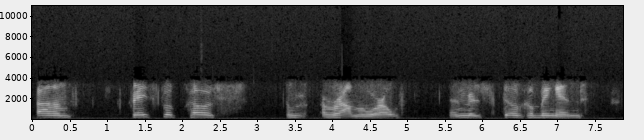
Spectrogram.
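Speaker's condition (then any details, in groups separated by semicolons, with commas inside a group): Cerebral palsy; severe cerebral palsy from birth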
